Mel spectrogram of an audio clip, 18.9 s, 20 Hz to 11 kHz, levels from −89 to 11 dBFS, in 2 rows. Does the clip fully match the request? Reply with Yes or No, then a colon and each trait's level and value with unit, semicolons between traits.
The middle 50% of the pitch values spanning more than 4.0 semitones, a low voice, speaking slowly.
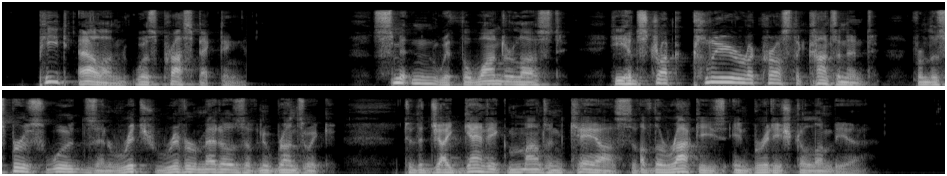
Yes: average, 5.1 semitones; very low, 95 Hz; slow, 120 wpm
